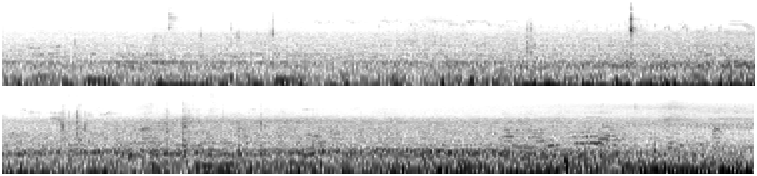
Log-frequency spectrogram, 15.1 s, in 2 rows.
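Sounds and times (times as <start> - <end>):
low steady rumble: 9.9 - 15.0.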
